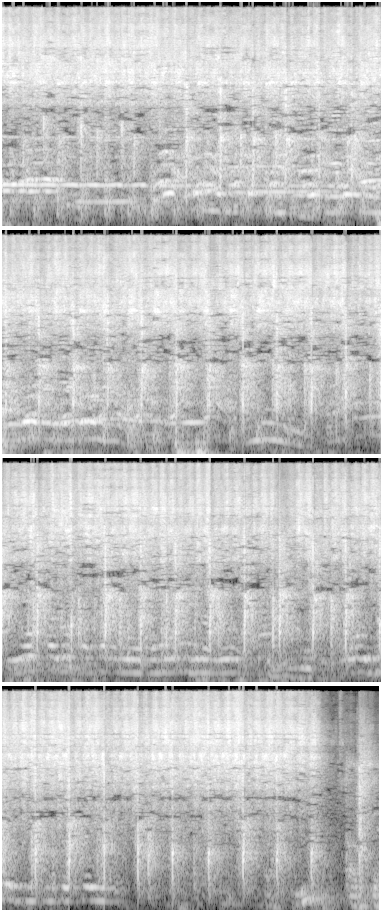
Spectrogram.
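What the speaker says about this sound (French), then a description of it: "nous acclamons très fort." A church congregation in Germany applauds loudly and steadily for the whole stretch, with dense, continuous clapping mixed with cheers, voices and music underneath, thinning out abruptly at the very end.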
